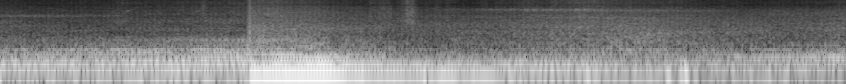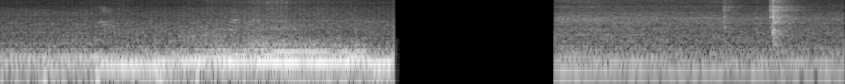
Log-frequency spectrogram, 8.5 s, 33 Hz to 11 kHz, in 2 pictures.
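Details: Yamaha Vixion/Xabre after an engine rebuild (new block and piston, cleaned combustion chamber, valves and new valve seals), valve clearance set to exhaust 0.15 and intake 0.10, compression now normal. An even, quiet idle with smooth throttle blips and no tapping: healthy.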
